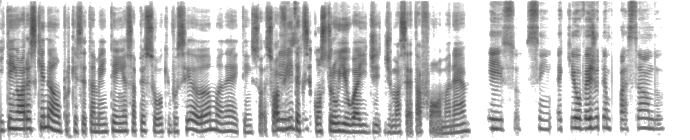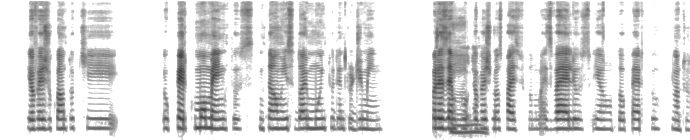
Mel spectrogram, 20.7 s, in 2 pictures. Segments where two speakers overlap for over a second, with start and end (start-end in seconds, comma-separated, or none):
none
